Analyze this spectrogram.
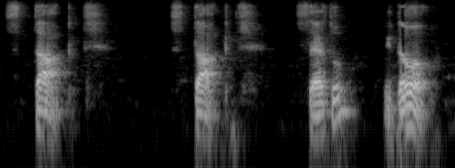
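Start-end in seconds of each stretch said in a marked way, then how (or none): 0.1-2.6 Stopped as "stapt", each one set apart; correct one-syllable ending. Shown as a demonstration. Teacher drills the class, Stopped in one syllable. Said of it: "Ela não dobra na pronúncia".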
